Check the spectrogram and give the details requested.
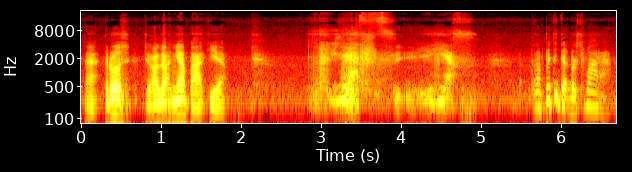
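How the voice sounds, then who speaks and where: A middle-aged man teaching a public speaking class, demonstrating expressions and vocal drills with loud chants and quiet whispers. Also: medium pitch, huge pitch swings, slow, slightly rough. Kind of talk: energetic training class.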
